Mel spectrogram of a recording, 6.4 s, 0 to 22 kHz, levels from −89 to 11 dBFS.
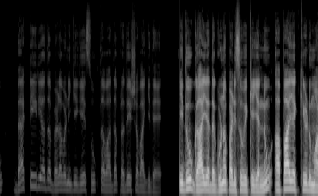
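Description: From the start to 3.6 s the speech is nearly gone, sitting about 34 dB down and reduced to a faint residue, before full level returns with "ಇದು ಗಾಯದ ಗುಣಪಡಿಸುವಿಕೆಯನ್ನು". This is most likely one channel inverted: one stereo side had reversed polarity, so when the pair was summed to mono the centred content common to both cancelled, leaving only the small difference between the channels.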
